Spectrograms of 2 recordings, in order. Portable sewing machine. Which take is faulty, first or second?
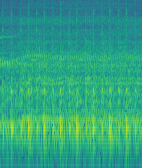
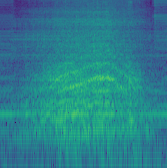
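second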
